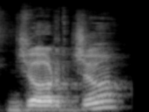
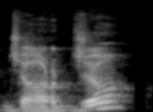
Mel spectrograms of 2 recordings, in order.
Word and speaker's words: Giorgio: It's Giorgio, like George, but in Italian, Giorgio, _Arcamone.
